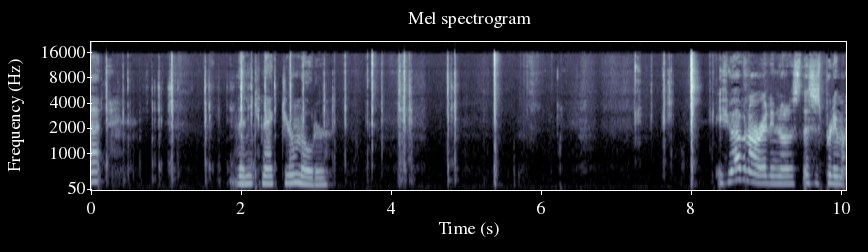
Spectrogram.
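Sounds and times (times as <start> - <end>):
plastic parts snapping together: 0.2 - 5.5, 7.4 - 8.3.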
